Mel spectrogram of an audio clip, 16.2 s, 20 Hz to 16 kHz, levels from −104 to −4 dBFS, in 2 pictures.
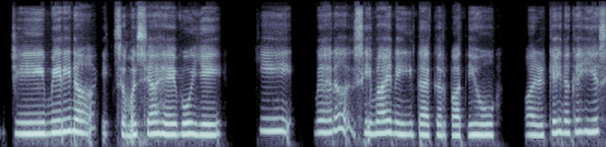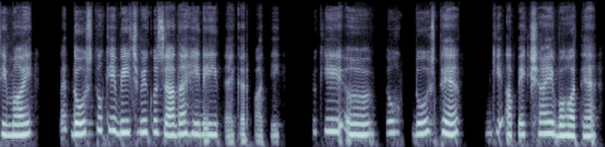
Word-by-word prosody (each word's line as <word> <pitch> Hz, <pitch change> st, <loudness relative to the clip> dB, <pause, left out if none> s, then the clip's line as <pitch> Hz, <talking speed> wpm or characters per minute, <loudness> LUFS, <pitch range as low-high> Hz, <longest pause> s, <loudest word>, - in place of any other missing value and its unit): जी, 260 Hz, 0 st, +4 dB
मेरी 290 Hz, +4 st, +5 dB
न 290 Hz, -, +6 dB, 0.3 s
एक 255 Hz, 0 st, -13 dB
समस्या 250 Hz, +2 st, +2 dB
है 245 Hz, 0 st, +5 dB
वो 250 Hz, +1 st, +3 dB
ये 240 Hz, -1 st, +3 dB, 0.5 s
कि 315 Hz, -2 st, -2 dB, 0.3 s
मैं 290 Hz, 0 st, -3 dB
है 290 Hz, -, 0 dB
न 345 Hz, +1 st, -2 dB
सीमाएँ 270 Hz, +2 st, +2 dB
नहीं 250 Hz, -2 st, 0 dB
तय 240 Hz, -1 st, +3 dB
कर 235 Hz, -1 st, -2 dB
पाती 230 Hz, +1 st, -1 dB
हूँ। 240 Hz, 0 st, +2 dB, 0.4 s
और 235 Hz, -1 st, -1 dB
कहीं 285 Hz, +1 st, +2 dB
न 280 Hz, -, +1 dB
कहीं 300 Hz, 0 st, -1 dB
ये 310 Hz, -, +2 dB
सीमाएँ 240 Hz, -2 st, +1 dB, 0.4 s
मैं 180 Hz, -, -9 dB
दोस्तों 255 Hz, +5 st, +1 dB
के 335 Hz, -2 st, 0 dB
बीच 285 Hz, +1 st, +1 dB
में 290 Hz, 0 st, 0 dB
कुछ 290 Hz, -1 st, -3 dB
ज़्यादा 240 Hz, 0 st, +2 dB
ही 260 Hz, -1 st, -1 dB
नहीं 245 Hz, 0 st, -2 dB
तय 110 Hz, -, -12 dB
कर 125 Hz, -1 st, -7 dB
पाती 115 Hz, 0 st, -13 dB
क्योंकि 305 Hz, -, -7 dB
अ, -, -, -7 dB
2 255 Hz, +4 st, -3 dB, 0.2 s
दोस्त 270 Hz, +4 st, -3 dB
हैं 260 Hz, -3 st, +4 dB, 0.4 s
उनकी 270 Hz, +1 st, -11 dB
अपेक्षाएँ 255 Hz, +2 st, -1 dB
बहुत 225 Hz, -1 st, +1 dB
हैं। 215 Hz, +1 st, 0 dB
260 Hz, 165 wpm, -25 LUFS, 240-285 Hz, 0.5 s, न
